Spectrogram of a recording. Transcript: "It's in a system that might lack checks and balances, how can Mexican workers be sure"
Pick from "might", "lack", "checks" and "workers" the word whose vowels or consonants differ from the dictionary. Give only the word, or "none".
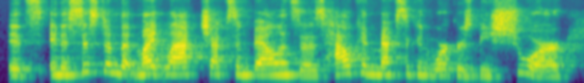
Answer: none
